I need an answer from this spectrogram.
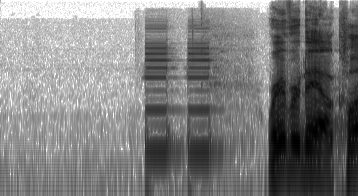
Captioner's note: buzzer beeps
